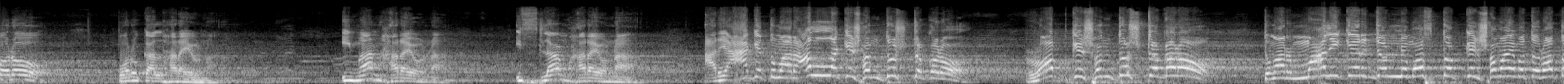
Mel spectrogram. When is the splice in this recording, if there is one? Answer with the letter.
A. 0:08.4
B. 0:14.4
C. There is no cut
C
